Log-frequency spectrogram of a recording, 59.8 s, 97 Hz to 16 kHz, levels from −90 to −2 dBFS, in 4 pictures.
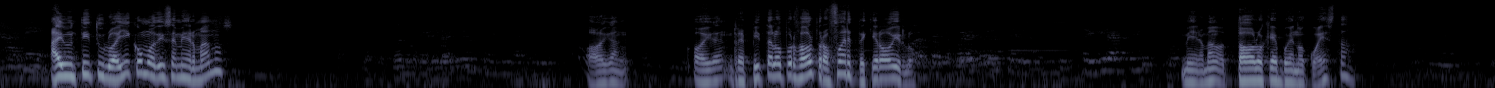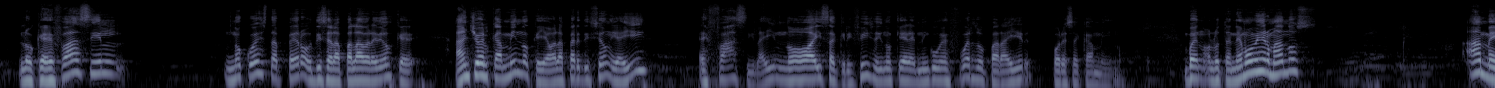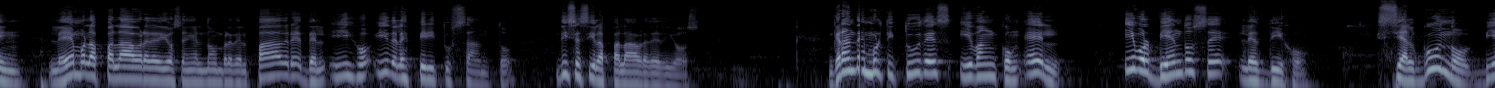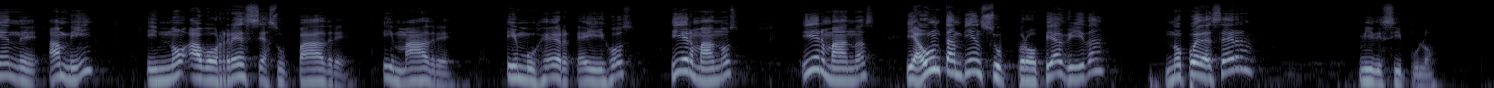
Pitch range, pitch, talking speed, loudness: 140-195 Hz, 155 Hz, 135 wpm, -44 LUFS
